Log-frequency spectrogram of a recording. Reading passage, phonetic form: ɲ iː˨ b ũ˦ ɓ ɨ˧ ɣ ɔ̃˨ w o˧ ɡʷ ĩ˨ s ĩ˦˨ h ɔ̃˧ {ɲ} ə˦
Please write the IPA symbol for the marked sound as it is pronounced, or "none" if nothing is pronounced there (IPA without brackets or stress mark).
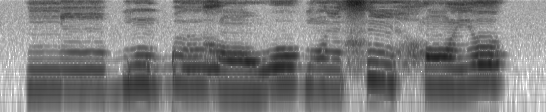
j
